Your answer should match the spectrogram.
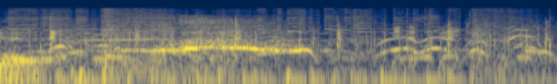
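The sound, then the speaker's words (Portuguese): A crowd applauds and cheers loudly and without pause for about five seconds, welcoming stand-up comedian Rogério Morgado, with excited shouts and whoops rising and falling over a dense wash of clapping and babble. “Uma salva de palmas.”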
